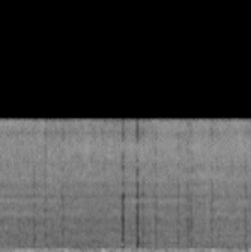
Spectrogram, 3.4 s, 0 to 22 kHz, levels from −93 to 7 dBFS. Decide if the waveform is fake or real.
fake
